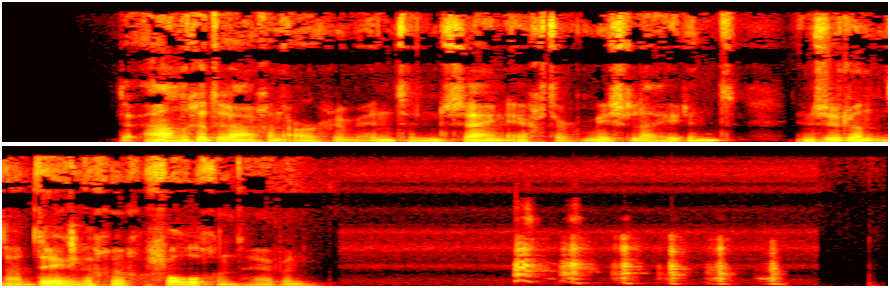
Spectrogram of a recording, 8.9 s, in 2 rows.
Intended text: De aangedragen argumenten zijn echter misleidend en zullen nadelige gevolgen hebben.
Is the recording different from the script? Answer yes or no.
no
